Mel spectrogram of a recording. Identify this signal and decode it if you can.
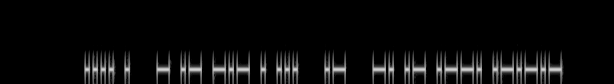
Morse code, heard as a keyed tone, about 30 wpm, 700 Hz. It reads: HE TAKES A NAP.
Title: Easy Phrases 30wpm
